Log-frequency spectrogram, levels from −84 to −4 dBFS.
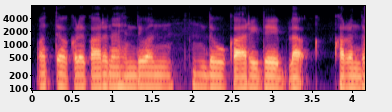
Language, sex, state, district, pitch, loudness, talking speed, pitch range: Kannada, male, Karnataka, Bidar, 105 Hz, -19 LUFS, 145 wpm, 100-105 Hz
